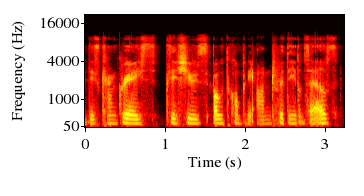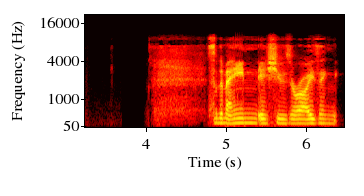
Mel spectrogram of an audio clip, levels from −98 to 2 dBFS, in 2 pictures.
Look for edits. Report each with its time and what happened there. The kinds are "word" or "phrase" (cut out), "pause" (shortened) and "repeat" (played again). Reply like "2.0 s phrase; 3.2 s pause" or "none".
1.0 s word; 1.6 s word; 2.6 s word; 4.8 s word; 5.4 s word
